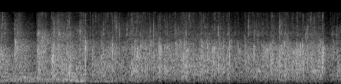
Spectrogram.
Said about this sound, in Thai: อ่ะมีเสียงปรบมือด้วย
